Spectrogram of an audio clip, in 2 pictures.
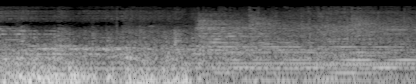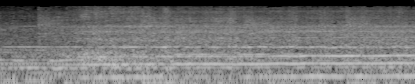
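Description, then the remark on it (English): A steady, heavy mechanical rumble with droning tonal whines rolls on continuously, like a subway train running through a tunnel, loud with no voices. “And don't tell me the train got stuck in the tunnel again.”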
